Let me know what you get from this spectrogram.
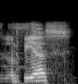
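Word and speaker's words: lumpia: Christmas lumpias. – Do you add those? – What's that? – Christmas uh, lumpias. Nah. How do you pronounce it? – Lumpias. yeah, yeah. I think you said it right.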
